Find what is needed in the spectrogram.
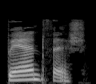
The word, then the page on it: bandfish: British English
